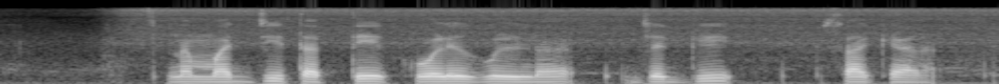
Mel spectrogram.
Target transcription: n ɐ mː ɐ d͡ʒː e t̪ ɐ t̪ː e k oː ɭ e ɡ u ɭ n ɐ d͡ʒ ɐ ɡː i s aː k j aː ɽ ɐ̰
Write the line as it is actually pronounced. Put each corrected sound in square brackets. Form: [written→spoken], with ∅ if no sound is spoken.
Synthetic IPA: n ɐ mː ɐ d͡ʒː [e→i] t̪ ɐ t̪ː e k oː ɭ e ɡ u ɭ n ɐ d͡ʒ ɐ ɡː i s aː k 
